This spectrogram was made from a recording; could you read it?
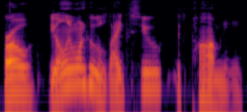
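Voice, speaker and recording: Sneering cocky male rabbit classmate, played by a man, teasing, clear, dry close sound. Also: medium pitch, big pitch swings, normal speed, dry recording, soft background music, natural voice. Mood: smug.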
